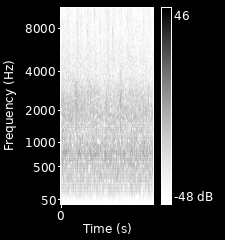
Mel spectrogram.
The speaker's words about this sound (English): Hey, give him a round of applause.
